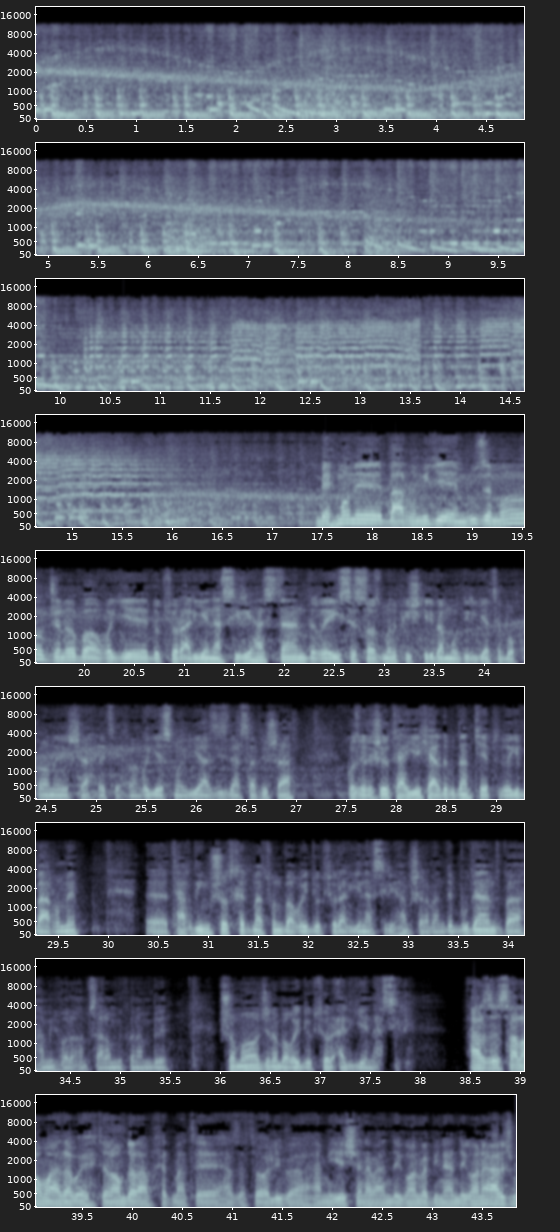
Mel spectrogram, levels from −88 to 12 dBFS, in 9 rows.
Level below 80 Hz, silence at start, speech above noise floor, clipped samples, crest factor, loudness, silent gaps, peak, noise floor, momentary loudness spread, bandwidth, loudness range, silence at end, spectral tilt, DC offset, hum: -38 dBFS; 0 s; 41 dB; under 0.1%; 16 dB; -15 LUFS; none; 0 dBFS; -56 dBFS; 9 LU; 11.5 kHz; 6 LU; 0 s; -5 dB/octave; under 0.1%; none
